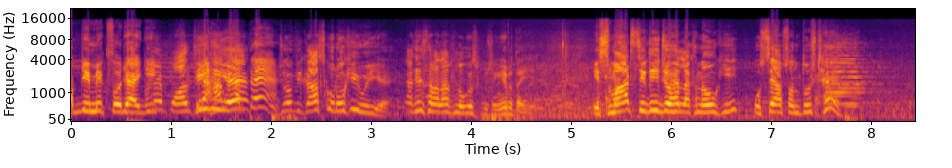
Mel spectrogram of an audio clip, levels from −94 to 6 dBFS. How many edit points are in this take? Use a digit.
1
